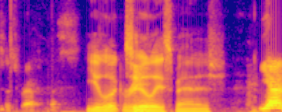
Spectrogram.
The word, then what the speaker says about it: Refenes: It's Tommy Refenes. Refenes. Yeah, it's the whitest way possible to pronounce it.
